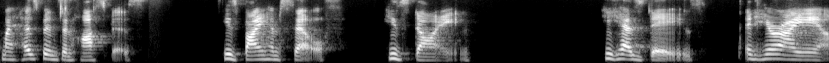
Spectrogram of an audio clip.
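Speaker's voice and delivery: slow, tearful, heavy-hearted voice. Retelling a patient's words as tears flowed down her face: imitating a tearful patient. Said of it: "as tears are flowing down her face".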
